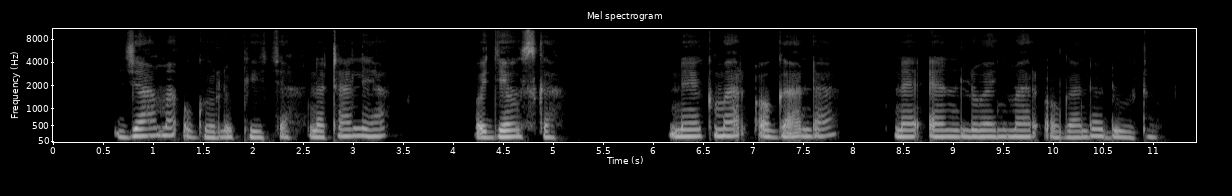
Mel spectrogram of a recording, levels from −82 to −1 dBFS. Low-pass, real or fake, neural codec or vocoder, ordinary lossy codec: none; fake; vocoder, 22.05 kHz, 80 mel bands, WaveNeXt; none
